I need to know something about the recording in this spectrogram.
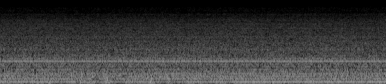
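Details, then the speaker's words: Two 2016/17 Rheem central air conditioner condensers, first start-up of the cooling season: steady even whir with constant low hum and fan rush, no knocks or rattles; running normally. "yeah so far they seem to be running good which is good"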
